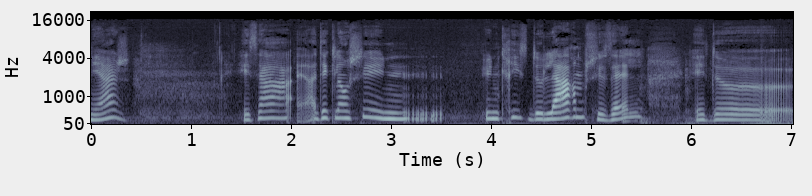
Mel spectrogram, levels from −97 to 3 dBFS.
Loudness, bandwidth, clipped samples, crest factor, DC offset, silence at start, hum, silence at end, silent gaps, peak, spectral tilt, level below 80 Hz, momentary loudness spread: -33 LUFS; 17 kHz; under 0.1%; 22 dB; under 0.1%; 0 s; none; 0 s; none; -12 dBFS; -3.5 dB/octave; -58 dBFS; 19 LU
